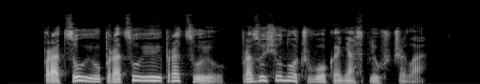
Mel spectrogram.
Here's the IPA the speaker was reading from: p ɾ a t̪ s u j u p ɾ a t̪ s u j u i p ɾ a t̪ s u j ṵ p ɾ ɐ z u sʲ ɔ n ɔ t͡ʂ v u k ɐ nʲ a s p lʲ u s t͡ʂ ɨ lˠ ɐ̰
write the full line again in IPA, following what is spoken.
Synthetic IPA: p ɾ a t̪ s u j u p ɾ a t̪ s u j u i p ɾ a t̪ s u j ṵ p ɾ ɐ z u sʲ u n ɔ t͡ʂ v ɔ k ɐ nʲ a s p lʲ u ʂ t͡ʂ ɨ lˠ ɐ̰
